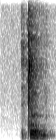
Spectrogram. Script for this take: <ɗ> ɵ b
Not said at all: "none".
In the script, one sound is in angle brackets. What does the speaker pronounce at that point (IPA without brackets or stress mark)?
t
